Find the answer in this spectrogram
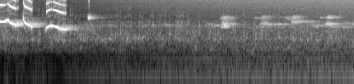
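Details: Orange-headed thrush song meant to prompt caged birds to sing: a few loud descending whistled slurs in the first second, then soft distant notes over steady background hiss.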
